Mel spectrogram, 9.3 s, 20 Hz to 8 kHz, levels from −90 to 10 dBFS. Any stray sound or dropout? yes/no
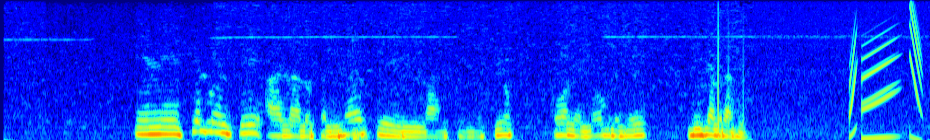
yes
